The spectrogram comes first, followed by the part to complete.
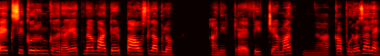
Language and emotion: Goan Konkani, sad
